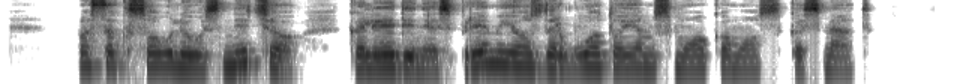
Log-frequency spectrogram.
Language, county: Lithuanian, Panevėžys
